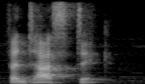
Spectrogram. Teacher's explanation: So the T at the end does not have an aspiration. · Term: T without an aspiration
